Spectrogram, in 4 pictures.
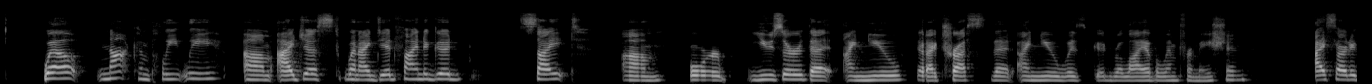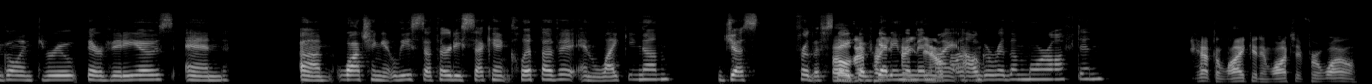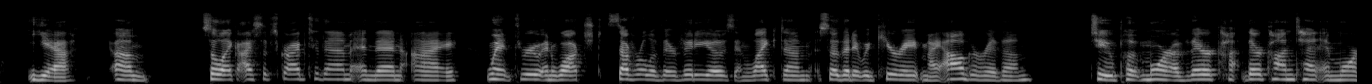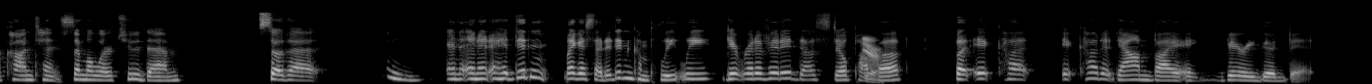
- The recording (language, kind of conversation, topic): English, unstructured, What do you think is the impact of fake news?
- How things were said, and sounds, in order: tapping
